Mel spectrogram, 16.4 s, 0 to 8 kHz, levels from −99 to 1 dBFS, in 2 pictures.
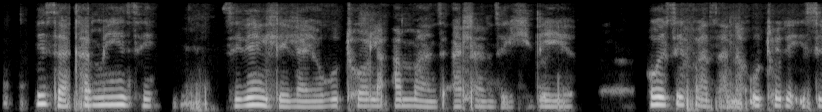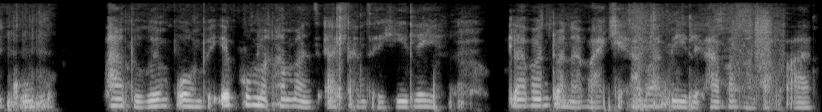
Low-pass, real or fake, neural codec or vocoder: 7.2 kHz; fake; codec, 16 kHz, 8 kbps, FreqCodec, smaller model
